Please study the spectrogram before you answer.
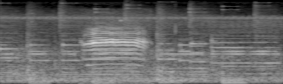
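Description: A single wavering, nasal sheep bleat lasting about half a second, over steady background music.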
